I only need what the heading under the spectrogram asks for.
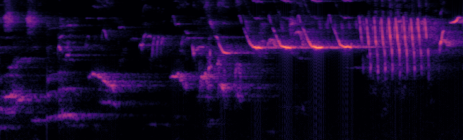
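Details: Canary singing for training young birds, starting with scattered soft twitters and chips, then a loud repeated whistled note and a dense high buzzing trill at the end.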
